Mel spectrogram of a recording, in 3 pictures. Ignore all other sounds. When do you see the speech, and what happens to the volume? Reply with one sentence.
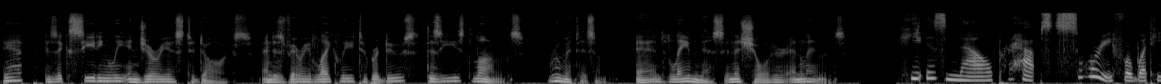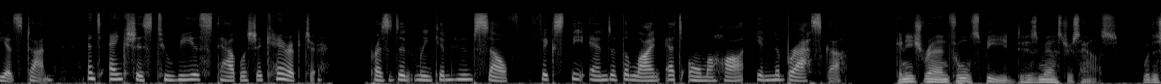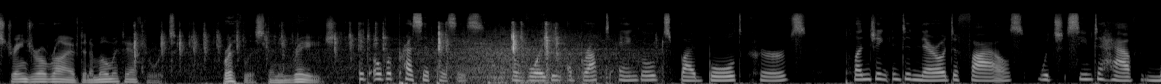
You can hear the speech from 0.0 to 34.7 s, at a steady volume.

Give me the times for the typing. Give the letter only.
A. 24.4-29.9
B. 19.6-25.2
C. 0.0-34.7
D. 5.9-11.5
A.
